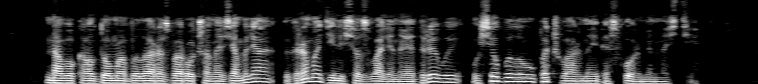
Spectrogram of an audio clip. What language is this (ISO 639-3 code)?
bel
